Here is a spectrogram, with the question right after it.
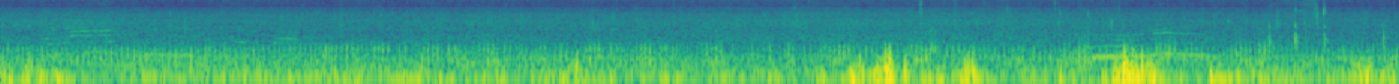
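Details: Ginger cat feeding kittens on a person's knees in autumn, purring in a low steady rumble, with a couple of short faint meow-like calls and some rustling movement near the end.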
